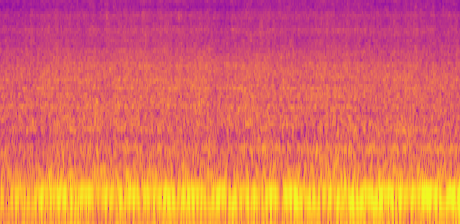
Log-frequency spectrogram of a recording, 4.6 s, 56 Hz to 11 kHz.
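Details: 1971 Plymouth Roadrunner V code (440 six-pack), N96 Air Grabber, cold start after sitting in a 55–60°F showroom: smooth even low V8 rumble at steady cold idle, no pinging or knocking. Normal cold idle.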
